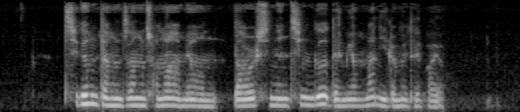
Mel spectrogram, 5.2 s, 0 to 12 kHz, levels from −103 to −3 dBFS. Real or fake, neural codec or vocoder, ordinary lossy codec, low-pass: real; none; Opus, 24 kbps; 10.8 kHz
